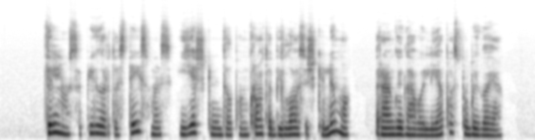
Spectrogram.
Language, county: Lithuanian, Vilnius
